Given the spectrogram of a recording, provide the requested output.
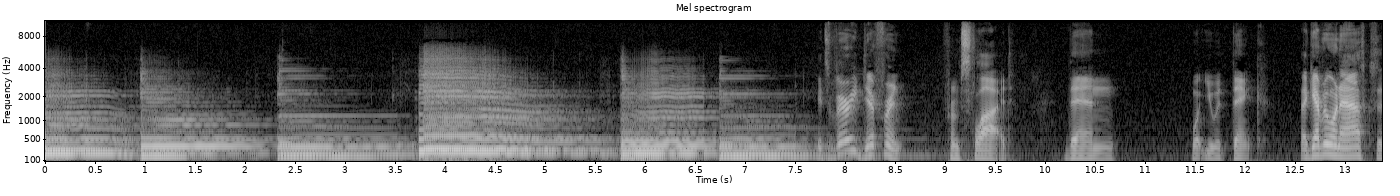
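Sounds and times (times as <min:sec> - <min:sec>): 
sustained instrument chords with heavy added reverb and effects: 0:00.0 - 0:08.9
speech: 0:08.0 - 0:10.8, 0:11.5 - 0:13.3.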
